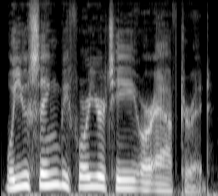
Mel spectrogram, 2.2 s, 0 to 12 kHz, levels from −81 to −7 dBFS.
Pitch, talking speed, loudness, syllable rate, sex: 150 Hz, 245 wpm, -15 LUFS, 5.9 syllables/s, male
